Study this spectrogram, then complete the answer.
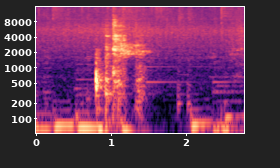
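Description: Shrimp frying in butter and olive oil being stirred in a pan, a sizzling hiss with a sharp utensil scrape and clatter against the pan early on, then quieter frying with light pan knocks.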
